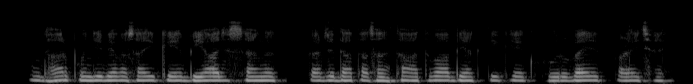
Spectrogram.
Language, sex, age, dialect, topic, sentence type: Maithili, male, 18-24, Eastern / Thethi, banking, statement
